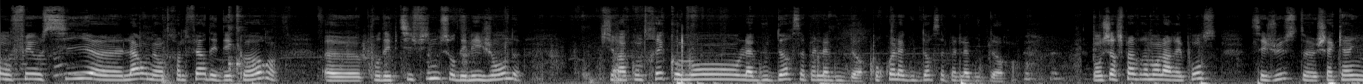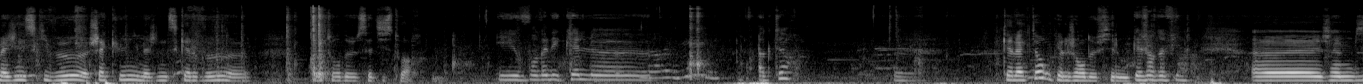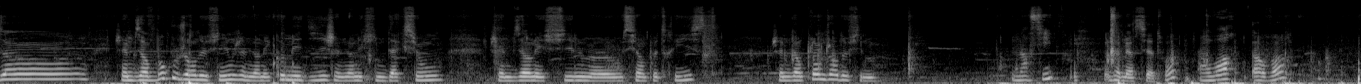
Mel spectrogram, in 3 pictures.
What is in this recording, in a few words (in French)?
documentaire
